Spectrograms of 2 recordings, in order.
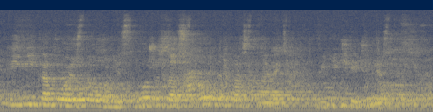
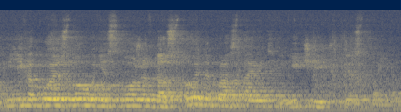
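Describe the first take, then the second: Both takes have the same delivery.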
